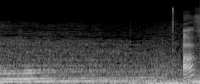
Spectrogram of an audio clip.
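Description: A car engine running as the car drives past, a steady low hum whose pitch eases down and then holds. A man's voice starts right at the end.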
